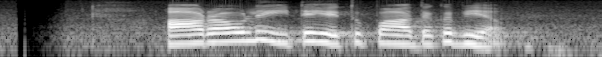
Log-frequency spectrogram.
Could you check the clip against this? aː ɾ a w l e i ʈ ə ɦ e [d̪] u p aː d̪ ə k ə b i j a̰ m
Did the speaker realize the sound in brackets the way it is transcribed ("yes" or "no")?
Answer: no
